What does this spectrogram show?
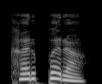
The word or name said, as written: ಕರಪುರಿ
